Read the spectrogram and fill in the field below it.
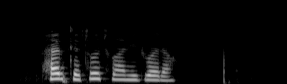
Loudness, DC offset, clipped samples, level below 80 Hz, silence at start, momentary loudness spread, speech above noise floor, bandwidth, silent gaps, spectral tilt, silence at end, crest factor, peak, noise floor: -22 LUFS; under 0.1%; under 0.1%; -76 dBFS; 0.45 s; 9 LU; 56 dB; 5.8 kHz; none; -9.5 dB/octave; 1.15 s; 22 dB; -4 dBFS; -78 dBFS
